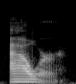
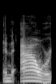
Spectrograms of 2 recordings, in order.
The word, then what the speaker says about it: hour: like in the word hour. Now, hour actually starts with an H, but it's silent. An hour, you don't pronounce the H, so it's still an.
